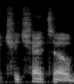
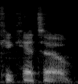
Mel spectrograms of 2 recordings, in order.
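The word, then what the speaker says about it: Chiechetto: print uh okay so I like to say chichetto but uh it's pronounced kiketo but um I love I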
